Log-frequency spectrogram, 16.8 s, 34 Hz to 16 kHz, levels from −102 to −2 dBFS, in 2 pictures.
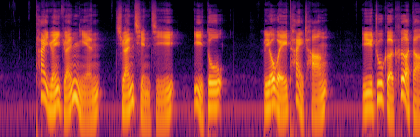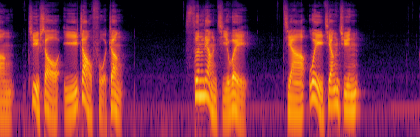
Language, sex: Chinese, male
